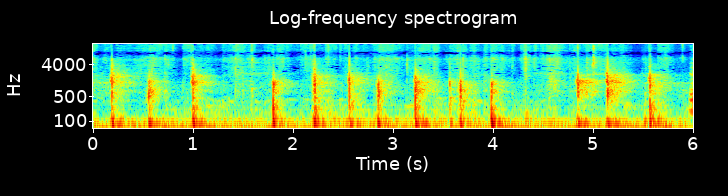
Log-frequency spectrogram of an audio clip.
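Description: Wooden spoon stirring mashed potato and corned beef in a stainless steel pot, knocking against the pot about three times a second in an even rhythm.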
